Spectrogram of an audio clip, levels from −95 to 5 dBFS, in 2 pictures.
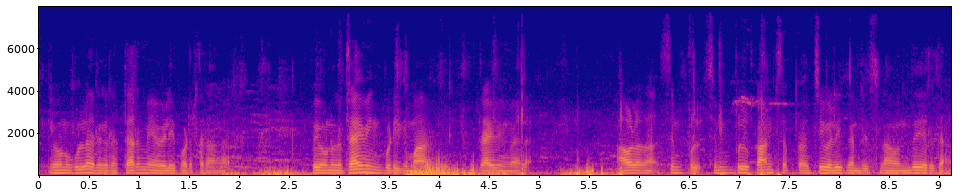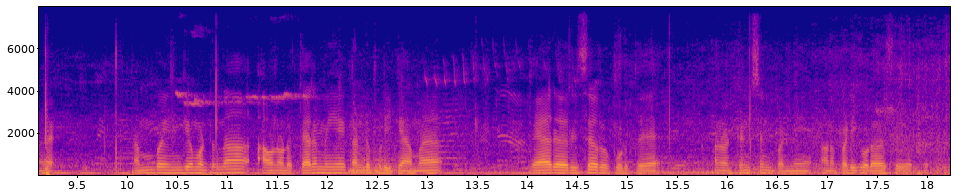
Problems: background sounds at intervals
